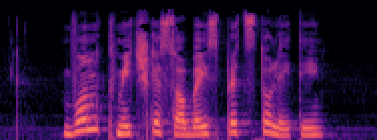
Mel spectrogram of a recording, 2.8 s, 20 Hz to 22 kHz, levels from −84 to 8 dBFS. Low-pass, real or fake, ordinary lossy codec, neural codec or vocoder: 19.8 kHz; real; MP3, 64 kbps; none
